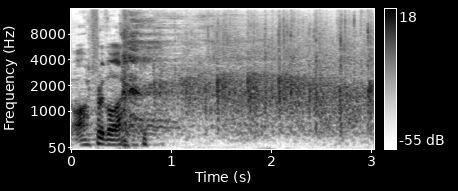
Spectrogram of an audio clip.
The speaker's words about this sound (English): I wasn't expecting applause, but wow, that'll go to your head.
